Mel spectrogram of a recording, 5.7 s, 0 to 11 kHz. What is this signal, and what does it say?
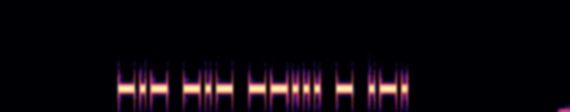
Morse code, heard as a keyed tone, about 26 wpm, 700 Hz. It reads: KK7TR
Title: Speed Racing - USA 2x2 Call Signs 22wpm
